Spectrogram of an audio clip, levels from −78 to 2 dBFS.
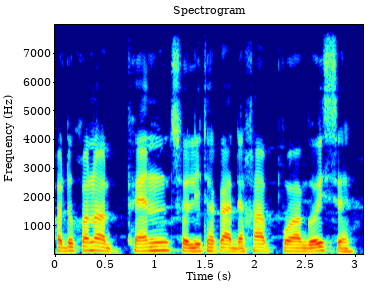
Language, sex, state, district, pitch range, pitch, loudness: Assamese, male, Assam, Sonitpur, 115-130 Hz, 120 Hz, -14 LUFS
